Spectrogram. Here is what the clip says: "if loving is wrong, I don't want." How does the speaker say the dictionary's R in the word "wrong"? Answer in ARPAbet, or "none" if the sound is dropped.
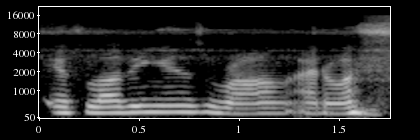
R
